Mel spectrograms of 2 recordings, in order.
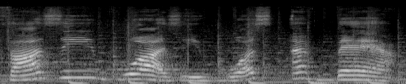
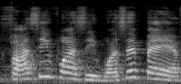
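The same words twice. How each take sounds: First: It is said slowly. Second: It is said fast.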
